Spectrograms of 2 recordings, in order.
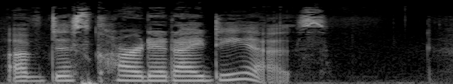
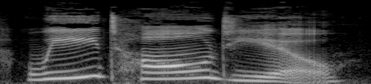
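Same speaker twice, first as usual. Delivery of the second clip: slow, higher, louder told-you-so; taunting; 6 semitones higher, 6 dB louder, slower than usual. Acted. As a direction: drag it out to gloat. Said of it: "taunt the other leaves".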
